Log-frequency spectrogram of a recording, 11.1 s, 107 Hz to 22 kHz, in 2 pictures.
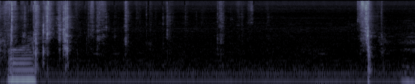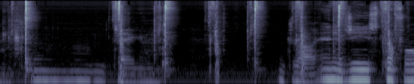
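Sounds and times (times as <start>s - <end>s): man murmuring: 5.4s - 7.6s
card stock clicking and snapping: 5.6s - 6.0s, 7.0s - 11.0s.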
